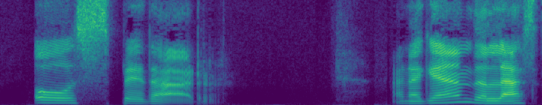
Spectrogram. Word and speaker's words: hospedar: Next word that we have is hospedar. Hospedar. So we have the O sound in the first syllable. O. In Spanish, the letter H is silent. We don't pronounce the H in Spanish. Hospedar.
